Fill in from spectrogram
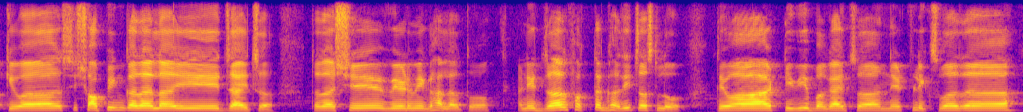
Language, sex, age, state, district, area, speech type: Marathi, male, 45-60, Maharashtra, Nagpur, urban, spontaneous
